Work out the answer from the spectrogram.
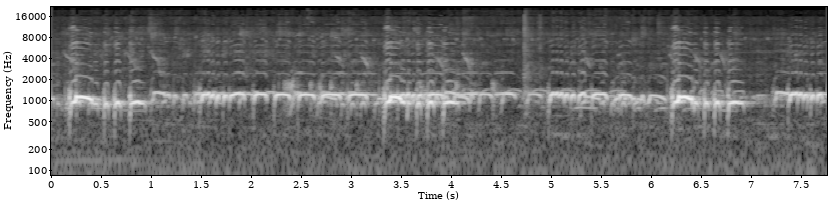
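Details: Local zebra dove, a loud and persistent singer, used as a lure to get other zebra doves singing: rapid rolling coos at one steady pitch run almost without pause, with louder bursts near the start, middle and end, over a faint low hum.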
